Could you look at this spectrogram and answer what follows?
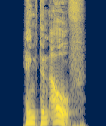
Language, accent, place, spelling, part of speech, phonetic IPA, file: German, Germany, Berlin, hängten auf, verb, [ˌhɛŋtn̩ ˈaʊ̯f], De-hängten auf.ogg
- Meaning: inflection of aufhängen: 1. first/third-person plural preterite 2. first/third-person plural subjunctive II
